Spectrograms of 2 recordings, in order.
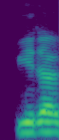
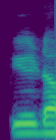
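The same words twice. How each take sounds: First: "पीड़ा" said with a plain r, as "peera"; misspelt form. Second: "पीड़ा" with a clear retroflex flap ड़; correct pronunciation. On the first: Teacher reads out the misspelt option, r for ड़. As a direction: flap lost in "पीड़ा", replaced by r. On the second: Teacher corrects the spelling for students, clear ड़ sound. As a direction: say "पीड़ा" as pee-ṛaa, tongue curled back. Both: Shown as a demonstration. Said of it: "शुद्ध वर्तनी पीड़ा".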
